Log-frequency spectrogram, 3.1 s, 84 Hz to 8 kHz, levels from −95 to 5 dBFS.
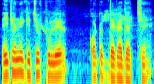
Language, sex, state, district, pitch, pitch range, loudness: Bengali, male, West Bengal, Alipurduar, 140 Hz, 125-150 Hz, -18 LUFS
